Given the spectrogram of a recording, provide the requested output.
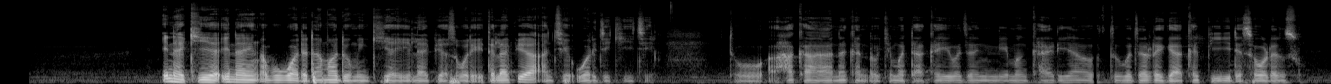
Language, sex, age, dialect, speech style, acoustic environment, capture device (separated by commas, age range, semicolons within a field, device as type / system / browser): Hausa, male, 35-44, Nigeria - Kano, happy; excited, appliances, mobile / Linux / Chrome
